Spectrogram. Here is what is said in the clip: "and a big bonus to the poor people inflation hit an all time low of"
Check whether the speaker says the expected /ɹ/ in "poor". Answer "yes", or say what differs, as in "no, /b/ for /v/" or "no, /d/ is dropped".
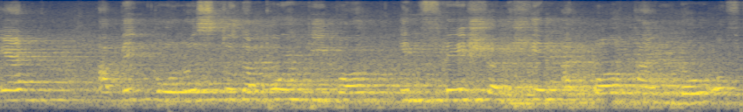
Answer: no, /l/ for /ɹ/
